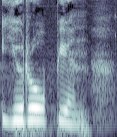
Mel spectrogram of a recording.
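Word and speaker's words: European: जैसे कि अ यूरोपियन। तो यूरोपियन में य आ रहा है, य इज़ अ consonant sound, that is वाई ए इज़ use before यूरोपियन।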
